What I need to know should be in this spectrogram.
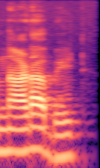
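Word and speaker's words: Nada Bet: Write down one more from India called as a Nada bait. Nada bait. N-A-D-A-B-E-T. Nada bait. B-E-T. Nada bait. नादा बेट और नाडा बेट, पता नहीं गुजराती लोग कैसे pronounce करते हैं इसको.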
